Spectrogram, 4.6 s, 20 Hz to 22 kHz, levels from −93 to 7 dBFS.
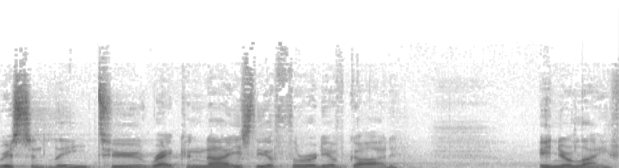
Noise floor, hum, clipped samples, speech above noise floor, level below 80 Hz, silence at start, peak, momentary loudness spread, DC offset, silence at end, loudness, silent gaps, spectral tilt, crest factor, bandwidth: -61 dBFS; none; under 0.1%; 27 dB; -80 dBFS; 0 s; -16 dBFS; 6 LU; under 0.1%; 0 s; -34 LUFS; none; -3.5 dB/octave; 18 dB; 16.5 kHz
